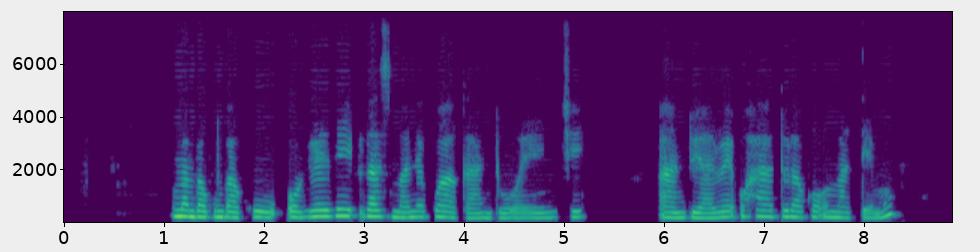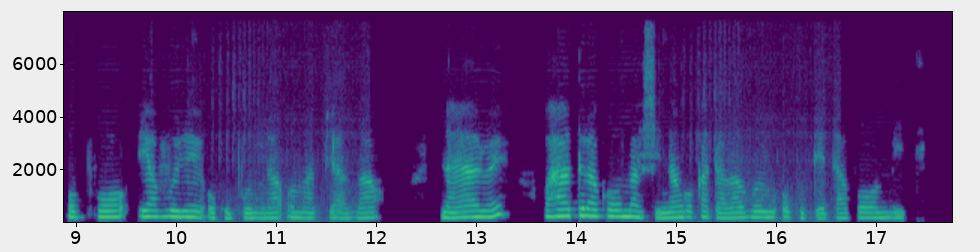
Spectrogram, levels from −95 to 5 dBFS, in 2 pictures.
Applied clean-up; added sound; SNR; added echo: neural separator model SepFormer DNS4.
